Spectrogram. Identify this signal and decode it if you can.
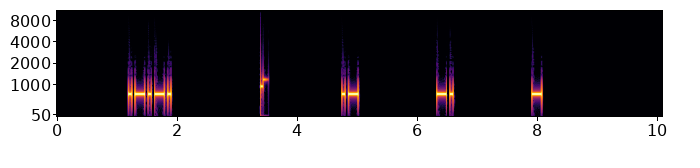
Morse code, heard as a keyed tone, about 21 wpm, spaced as for 6 wpm, 700 Hz. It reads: <AR> ANT
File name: Top 90 QSO Elements - 8x Character Spacing - 22wpm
